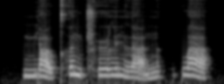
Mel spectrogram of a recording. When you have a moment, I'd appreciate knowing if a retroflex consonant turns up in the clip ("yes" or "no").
yes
